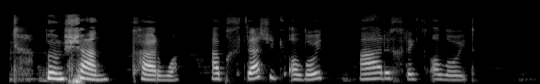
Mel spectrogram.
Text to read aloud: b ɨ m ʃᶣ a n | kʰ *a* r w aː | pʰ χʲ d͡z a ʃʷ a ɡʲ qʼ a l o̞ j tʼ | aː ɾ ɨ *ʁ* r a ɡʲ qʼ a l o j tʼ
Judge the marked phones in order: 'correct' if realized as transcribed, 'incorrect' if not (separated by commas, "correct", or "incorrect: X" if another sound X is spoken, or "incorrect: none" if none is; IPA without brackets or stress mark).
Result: correct, incorrect: χ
